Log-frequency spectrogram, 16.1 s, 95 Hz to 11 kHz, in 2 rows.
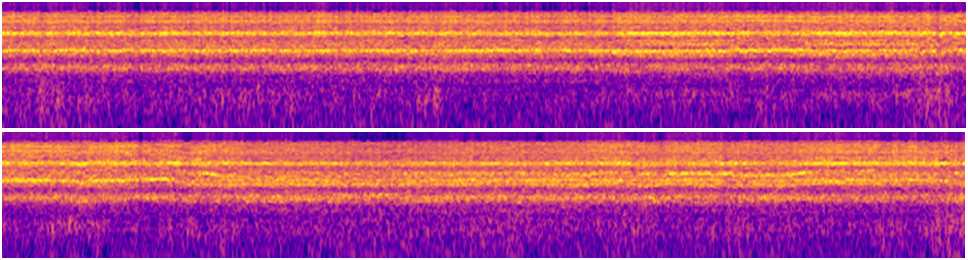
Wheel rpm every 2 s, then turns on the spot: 230, 230, 220, 220, 230, 180, 210, 220.
none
